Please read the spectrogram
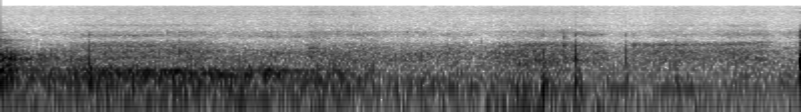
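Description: Metal Beyblade spinning top, just launched, whirring as it spins and travels across a hardwood floor and fading gradually, with a few faint clicks about three seconds in.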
